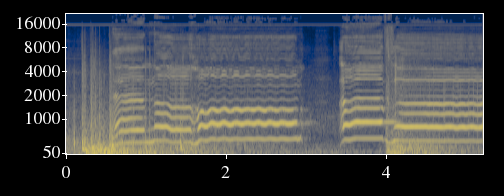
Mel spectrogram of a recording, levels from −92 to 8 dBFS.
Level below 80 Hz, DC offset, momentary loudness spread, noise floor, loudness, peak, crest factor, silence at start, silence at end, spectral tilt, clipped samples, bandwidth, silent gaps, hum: -28 dBFS; under 0.1%; 4 LU; -35 dBFS; -14 LUFS; -2 dBFS; 12 dB; 0 s; 0 s; -5 dB/octave; under 0.1%; over 20 kHz; none; none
